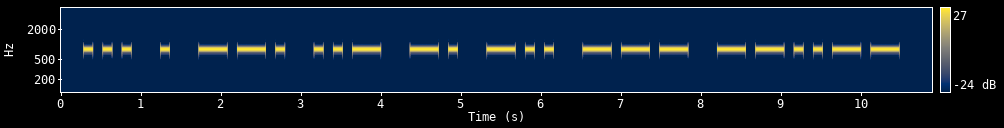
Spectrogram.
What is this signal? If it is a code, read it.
Morse code, heard as a keyed tone, about 10 wpm, 800 Hz. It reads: SEGUNDO,
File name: Portugais - texte en clair 1 - vitesse - 10 mots minute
